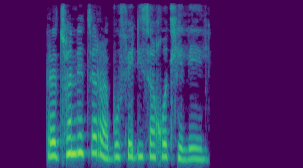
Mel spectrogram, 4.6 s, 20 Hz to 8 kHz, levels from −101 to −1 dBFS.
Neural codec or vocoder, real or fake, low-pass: vocoder, 22.05 kHz, 80 mel bands, Vocos; fake; 7.2 kHz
